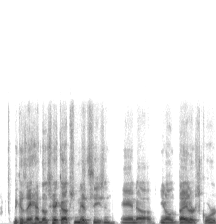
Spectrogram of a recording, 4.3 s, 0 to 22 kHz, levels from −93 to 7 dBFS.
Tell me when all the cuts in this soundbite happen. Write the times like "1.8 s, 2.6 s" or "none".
2.3 s, 3.1 s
